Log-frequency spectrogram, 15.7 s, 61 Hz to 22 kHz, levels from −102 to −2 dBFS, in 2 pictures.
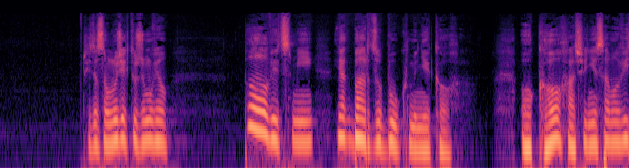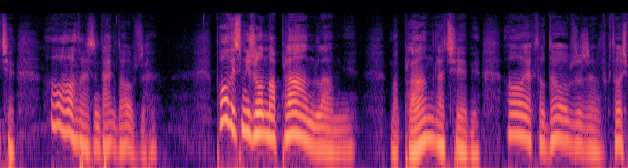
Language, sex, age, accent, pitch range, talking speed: Polish, male, 40-59, native, 115-180 Hz, 155 wpm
